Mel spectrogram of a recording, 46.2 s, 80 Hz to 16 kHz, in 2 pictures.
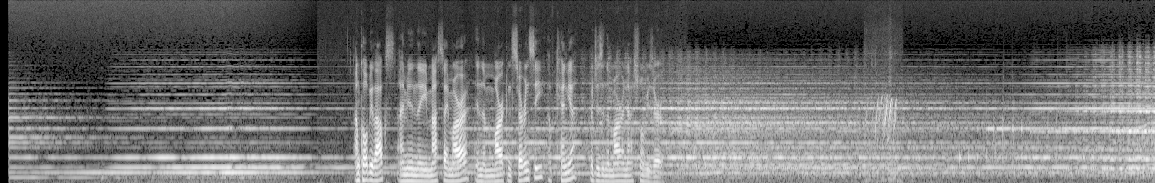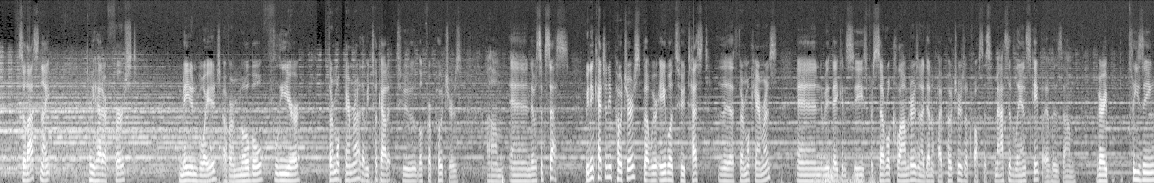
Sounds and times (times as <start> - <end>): Speech: 7.1 - 13.3, 23.5 - 24.1, 24.8 - 25.8, 26.7 - 46.1.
